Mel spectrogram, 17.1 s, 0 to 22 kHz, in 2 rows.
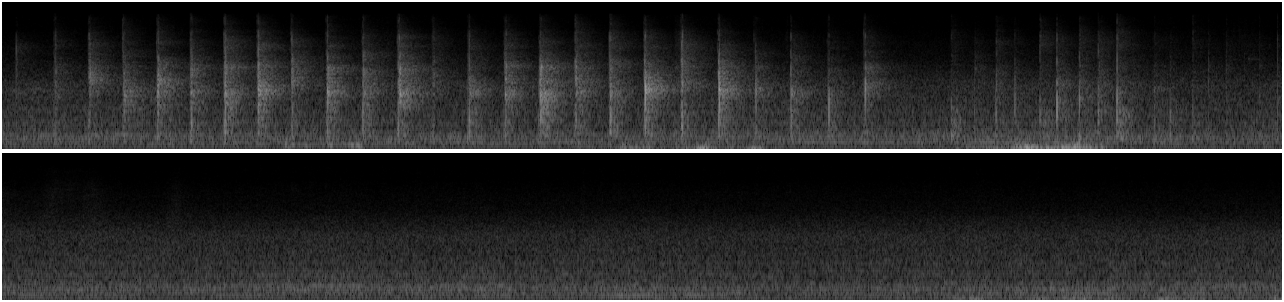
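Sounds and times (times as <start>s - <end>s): hands tapping on head: 0.0s - 8.6s.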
